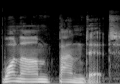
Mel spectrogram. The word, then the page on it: one-armed bandit: British English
